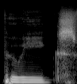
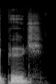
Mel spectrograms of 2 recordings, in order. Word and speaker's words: Puig: I have 3 different Ricky Puig Evos going on. Puig. That's how they say it here. I think it's Puig. Puig. That's how they say it on MLS, whatever, on Apple.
